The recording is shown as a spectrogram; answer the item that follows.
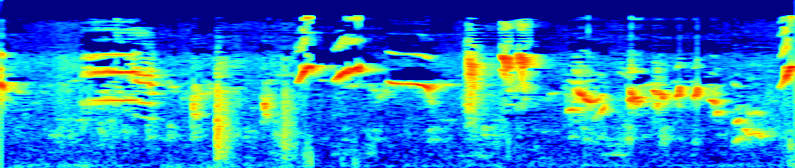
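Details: Oriental magpie-robin singing in ngerol and nembak style: sharp clicks and fluttering sounds early on, then a run of varied high whistles, slurred phrases and quick chattering notes.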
